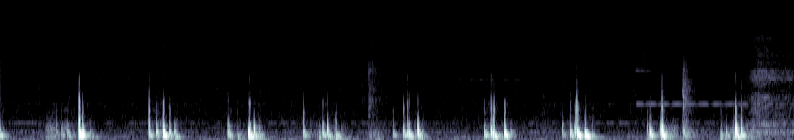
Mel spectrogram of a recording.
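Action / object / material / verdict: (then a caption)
scrape / thin cork coaster resting on a plastic cup / cork / none. Long fingernails of both hands scratch a round, thin cork coaster resting on an upside-down plastic cup. Short, dull, scratchy bursts repeat in a loose rhythm of about one per second. The sound is mostly low and muffled, with little bright edge and almost no ring after each stroke.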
